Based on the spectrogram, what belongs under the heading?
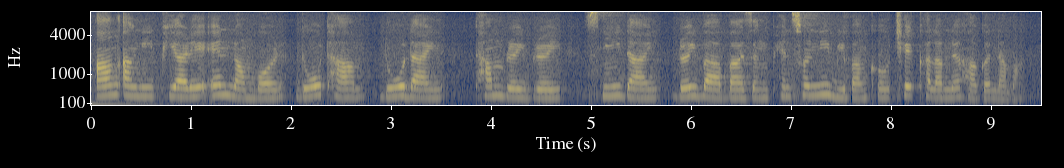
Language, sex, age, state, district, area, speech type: Bodo, female, 18-30, Assam, Kokrajhar, rural, read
